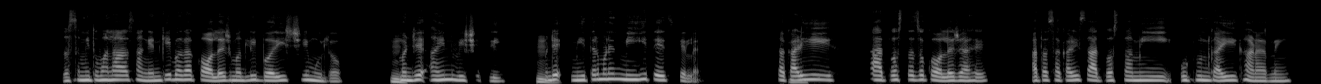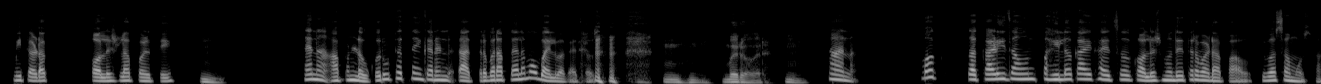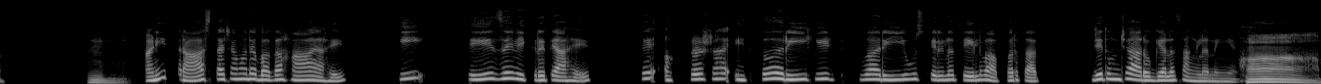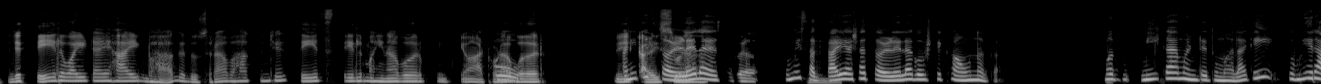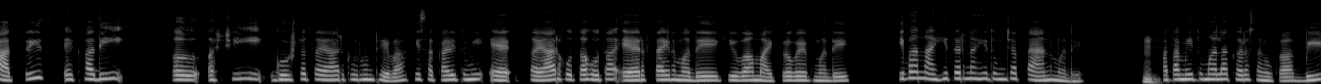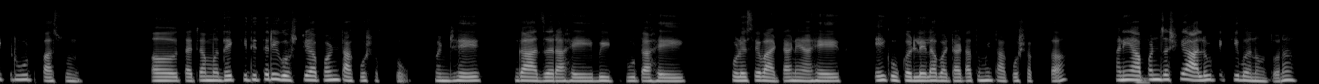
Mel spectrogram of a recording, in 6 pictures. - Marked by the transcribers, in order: chuckle; other background noise
- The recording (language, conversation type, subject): Marathi, podcast, चव आणि आरोग्यात तुम्ही कसा समतोल साधता?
